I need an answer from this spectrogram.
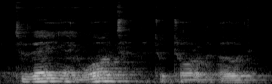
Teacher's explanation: The k disappeared almost entirely.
